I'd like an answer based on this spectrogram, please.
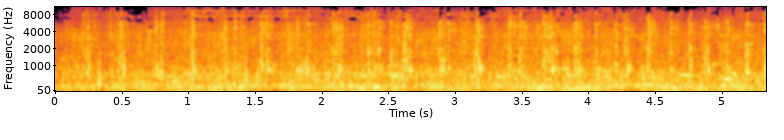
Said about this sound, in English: Horse and carriage tours take tourists through the picturesque cobbled lanes.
